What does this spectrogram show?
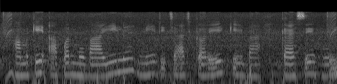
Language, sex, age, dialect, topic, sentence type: Bhojpuri, female, 31-35, Western, banking, question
